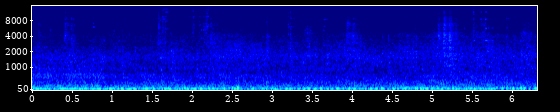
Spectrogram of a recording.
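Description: Freight train's tank and hopper cars rolling past: a steady low rumble of wheels on rail, with scattered clicks and clanks, the sharpest about two and a half seconds in.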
